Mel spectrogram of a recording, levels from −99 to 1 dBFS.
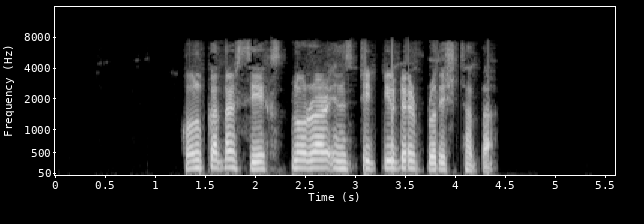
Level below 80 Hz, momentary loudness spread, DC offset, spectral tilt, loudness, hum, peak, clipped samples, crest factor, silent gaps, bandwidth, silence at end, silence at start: -52 dBFS; 8 LU; under 0.1%; -6.5 dB/octave; -16 LUFS; none; -2 dBFS; under 0.1%; 16 dB; none; 7.8 kHz; 1.2 s; 1.3 s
